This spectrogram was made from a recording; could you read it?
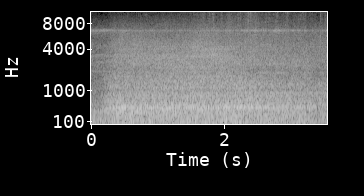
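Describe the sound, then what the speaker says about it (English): An Icelandair Boeing 737 MAX jet with double wingtips taxis at a busy British airport, its engines giving a steady, loud broadband roar that holds without a break. "This is one of Icelandair's newest jets, a Boeing 737 MAX"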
